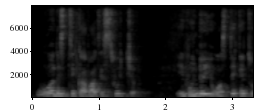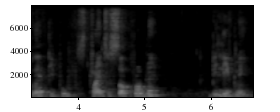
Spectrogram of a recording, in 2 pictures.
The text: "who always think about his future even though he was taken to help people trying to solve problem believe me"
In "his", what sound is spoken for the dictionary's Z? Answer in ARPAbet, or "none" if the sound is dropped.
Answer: S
